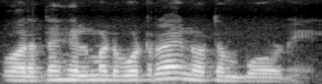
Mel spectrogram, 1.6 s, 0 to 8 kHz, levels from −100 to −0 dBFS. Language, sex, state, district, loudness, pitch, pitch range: Tamil, male, Tamil Nadu, Kanyakumari, -16 LUFS, 160 Hz, 145-165 Hz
